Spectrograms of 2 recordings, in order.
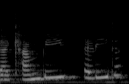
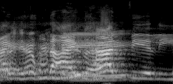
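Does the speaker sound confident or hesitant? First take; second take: hesitant; confident. First: It is said hesitantly, without confidence. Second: It is said firmly, with confidence. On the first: The speaker is unsure of the claim. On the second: The speaker firmly believes the claim.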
